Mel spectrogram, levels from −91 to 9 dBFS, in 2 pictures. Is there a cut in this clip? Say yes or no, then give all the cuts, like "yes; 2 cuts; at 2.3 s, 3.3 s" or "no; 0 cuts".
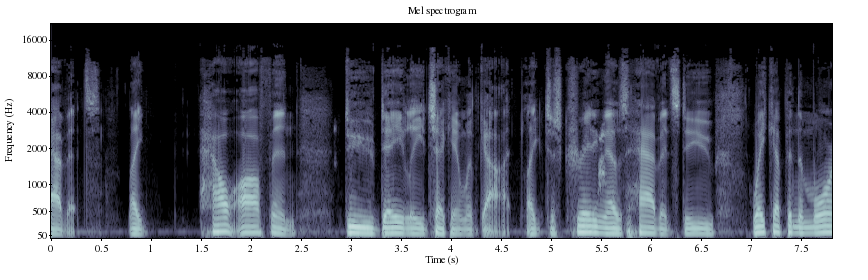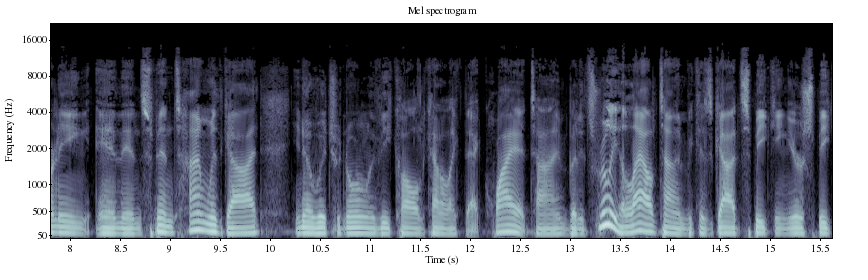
no; 0 cuts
